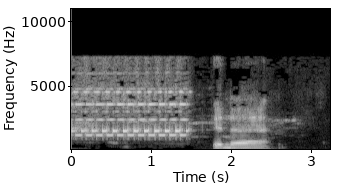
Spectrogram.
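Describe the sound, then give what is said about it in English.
A mobile phone ringtone going off in the middle of a talk, a repeating bright electronic tone pattern that runs steadily and loud for about a second and a half, then cuts off and is followed by a brief voice. “I'm very sorry about this. That was my phone, I apologize.”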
